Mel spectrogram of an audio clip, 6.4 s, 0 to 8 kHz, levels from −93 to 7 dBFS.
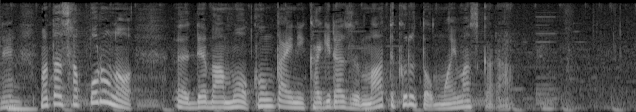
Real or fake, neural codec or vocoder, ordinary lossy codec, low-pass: real; none; none; 7.2 kHz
